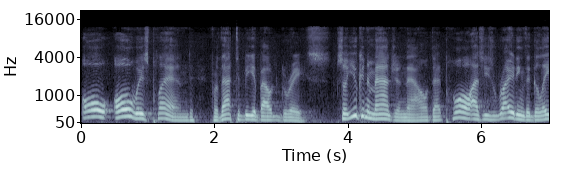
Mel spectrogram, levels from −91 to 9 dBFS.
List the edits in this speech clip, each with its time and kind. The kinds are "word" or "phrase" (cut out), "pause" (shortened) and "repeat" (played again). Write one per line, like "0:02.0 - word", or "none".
0:03.8 - pause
